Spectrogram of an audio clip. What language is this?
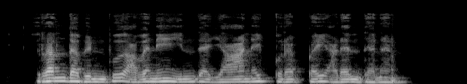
Tamil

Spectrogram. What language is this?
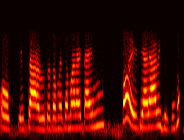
Gujarati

